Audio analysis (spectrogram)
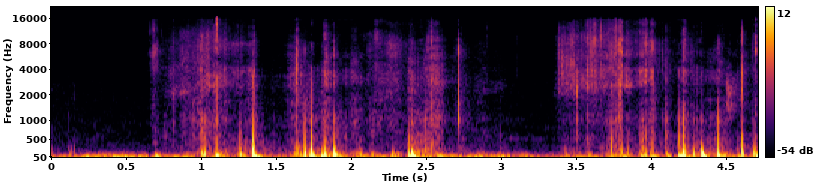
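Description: A small strawberry-print beeswax-coated cotton food wrap is held in both hands while fingertips and long nails stretch, pull and grip the waxed fabric sheet. After a brief quiet start, it gives stiff crinkling and crackling bursts with a tearing-like texture, each carrying a dull low thump and bright papery sizzle. The sharp pops come in irregular clusters.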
